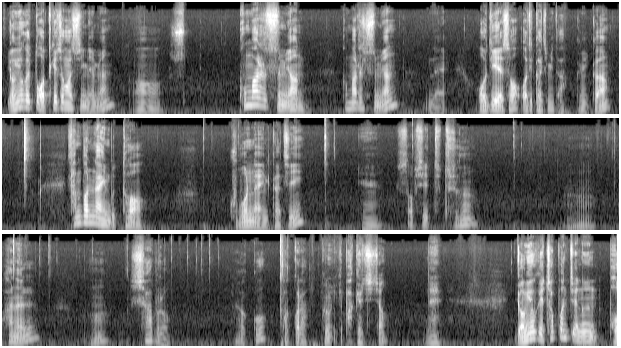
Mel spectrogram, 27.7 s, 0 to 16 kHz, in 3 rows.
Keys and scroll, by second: 10.2 typing, 12.0-12.8 typing, 14.0 space, 15.4 typing, 16.9 /, 18.6-21.6 typing, 22.6 Return, 26.2 u.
